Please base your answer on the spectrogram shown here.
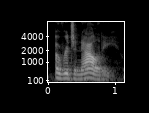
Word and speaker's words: originality: ending ity we have originality originality has six syllables originality and the fourth syllable is stressed the fourth syllable al is right before the word ending ity let's look at one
